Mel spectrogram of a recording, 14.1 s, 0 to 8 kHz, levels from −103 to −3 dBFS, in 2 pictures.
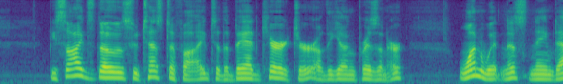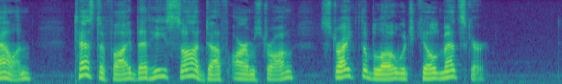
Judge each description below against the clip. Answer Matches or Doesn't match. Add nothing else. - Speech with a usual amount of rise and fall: Matches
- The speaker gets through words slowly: Matches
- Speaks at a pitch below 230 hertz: Matches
